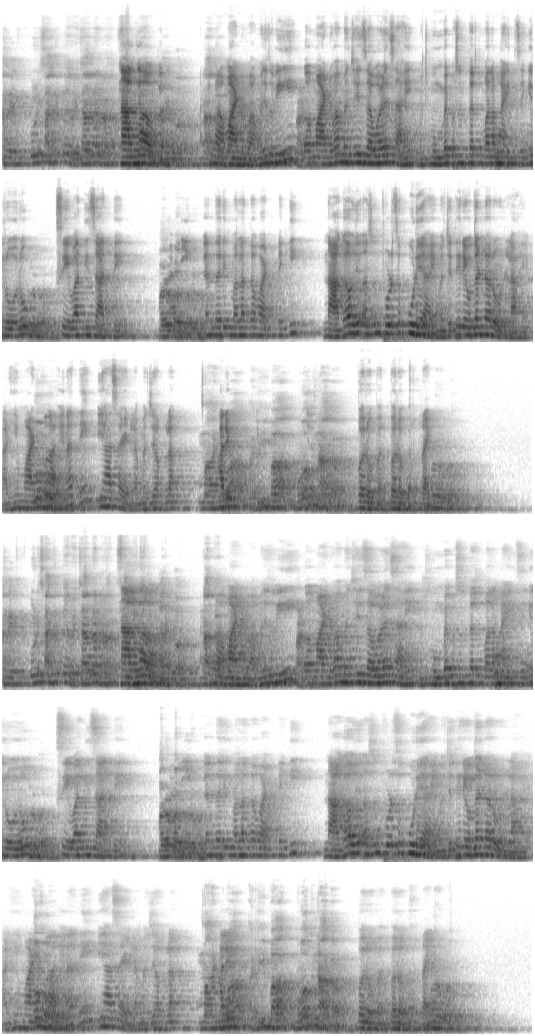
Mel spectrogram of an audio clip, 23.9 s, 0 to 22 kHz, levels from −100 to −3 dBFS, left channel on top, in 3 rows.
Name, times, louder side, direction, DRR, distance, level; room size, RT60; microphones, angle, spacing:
voice 1, 0.0-3.3 4.4-4.6 7.3-7.5 7.8-7.9 8.3-8.6 10.3-11.0 16.4-16.8 18.9-21.0 22.3-22.7, right 1 dB, 85° right, -2 dB, 2.4 m, -33 dB
voice 2, 1.8-2.6 3.1-8.4 8.9-9.8 10.5-12.4 12.8-18.5 19.2-19.4 19.7-19.9 20.5-20.6 21.2-22.4, left 2 dB, 85° left, 6 dB, 1.0 m, -30 dB
7.9 x 7.3 x 5.7 m, 1.2 s
head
